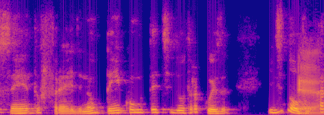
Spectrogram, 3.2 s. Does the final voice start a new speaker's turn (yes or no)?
no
